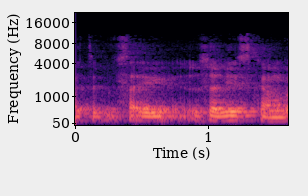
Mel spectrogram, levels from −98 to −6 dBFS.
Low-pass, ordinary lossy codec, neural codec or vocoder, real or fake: 19.8 kHz; MP3, 48 kbps; none; real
